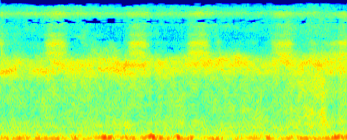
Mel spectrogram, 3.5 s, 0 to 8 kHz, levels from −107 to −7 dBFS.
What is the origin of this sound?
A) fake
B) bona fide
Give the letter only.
A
